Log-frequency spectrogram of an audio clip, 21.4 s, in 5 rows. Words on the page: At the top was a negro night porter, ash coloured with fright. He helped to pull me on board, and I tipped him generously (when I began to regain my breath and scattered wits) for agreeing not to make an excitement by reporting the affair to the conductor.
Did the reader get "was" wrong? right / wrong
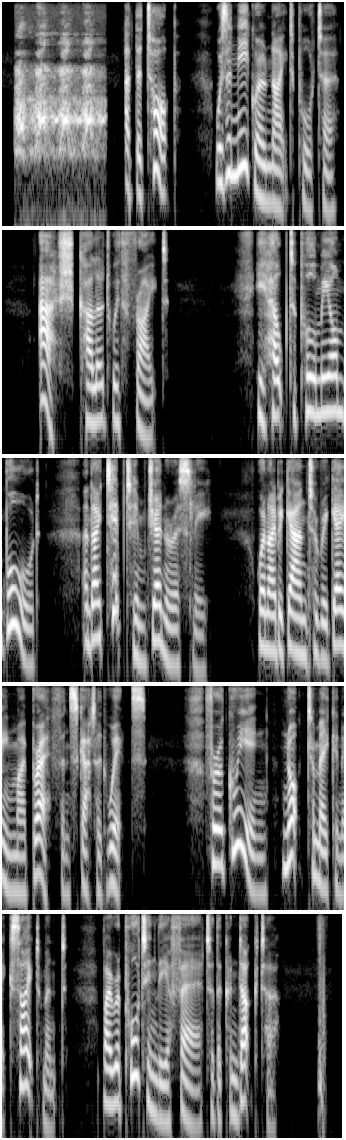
right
